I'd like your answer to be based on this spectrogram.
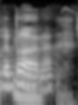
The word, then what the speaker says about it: De Bruyne: Då vill jag bara tala om att jag själv frågade honom hur man uttalar hans namn. Och han sa De Bruyne. Så jag känner att om Kevin De Bruyne säger att man ska uttala det som Kevin De Bruyne, då kommer jag fortsätta göra det.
